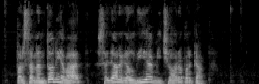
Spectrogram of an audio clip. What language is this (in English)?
Catalan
